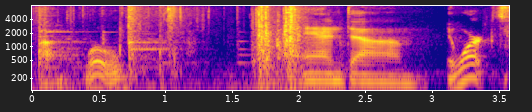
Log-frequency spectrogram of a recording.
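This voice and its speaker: A man's voice: sits low, animated, extremely slow. A man giving casual commentary on his roleplay playthrough, rambling, hesitant and often trailing off. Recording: game music behind the voice. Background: video game music.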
